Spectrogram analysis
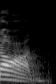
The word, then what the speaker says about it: entrepreneur: The first syllable is on. On. Like, turn it on. On. So, don't be deceived by the e here.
